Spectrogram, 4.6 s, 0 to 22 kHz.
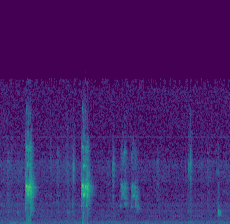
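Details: Indoors, a wild sparrow that came in through a balcony and stayed from autumn 2006 until summer 2007 gives two loud, sharp, high chirps about a second apart, followed by softer twittering notes.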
